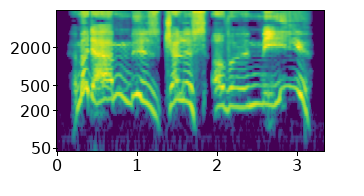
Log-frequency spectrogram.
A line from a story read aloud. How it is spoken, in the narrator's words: cried the cardinal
